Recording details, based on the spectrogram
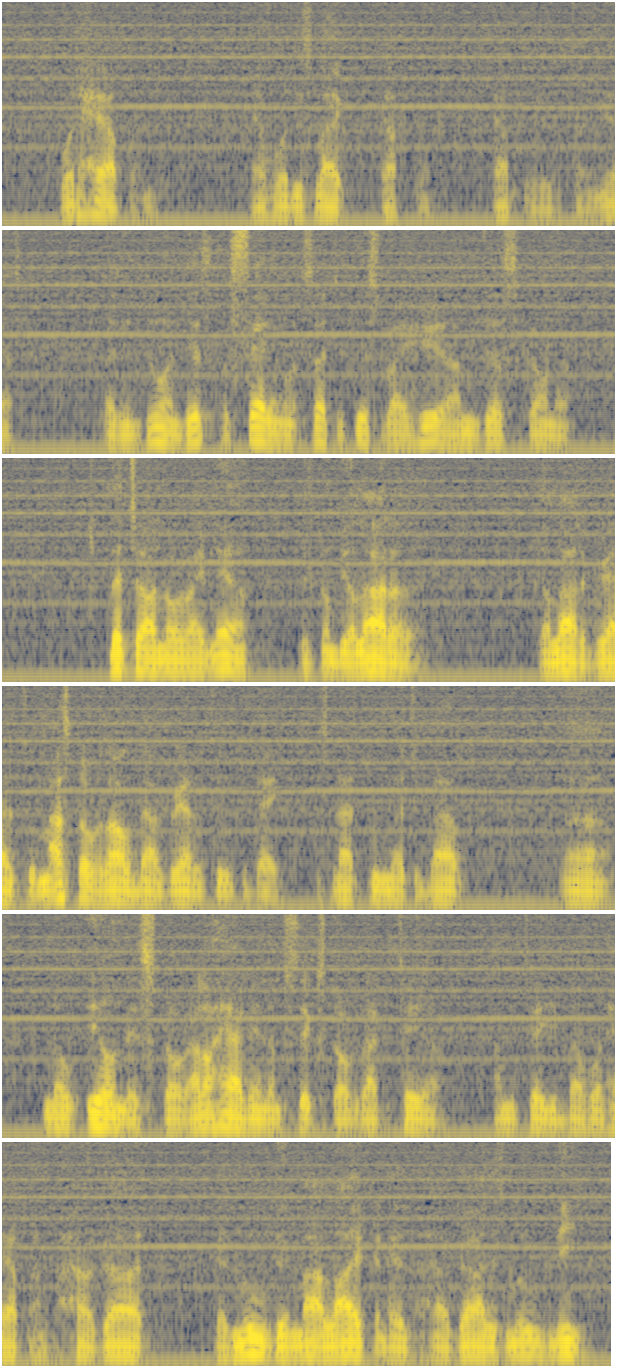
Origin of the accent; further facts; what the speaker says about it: Hopkinsville, Kentucky, United States; I was born in Hopkinsville, Kentucky. I raised up in a community called Derrida Avenue. They call it DA. one of the roughest communities in Hopkinsville.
